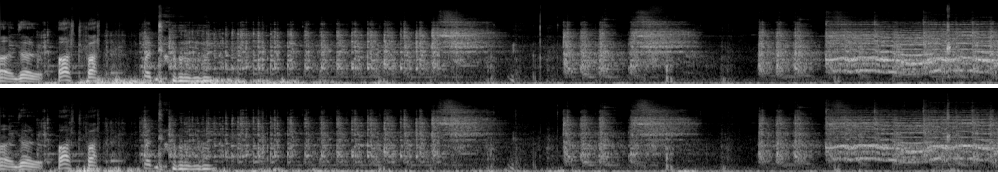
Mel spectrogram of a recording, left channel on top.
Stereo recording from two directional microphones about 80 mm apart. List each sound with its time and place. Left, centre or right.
0.0 s speech: centre
1.6 s vehicle: right
5.6 s music: right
